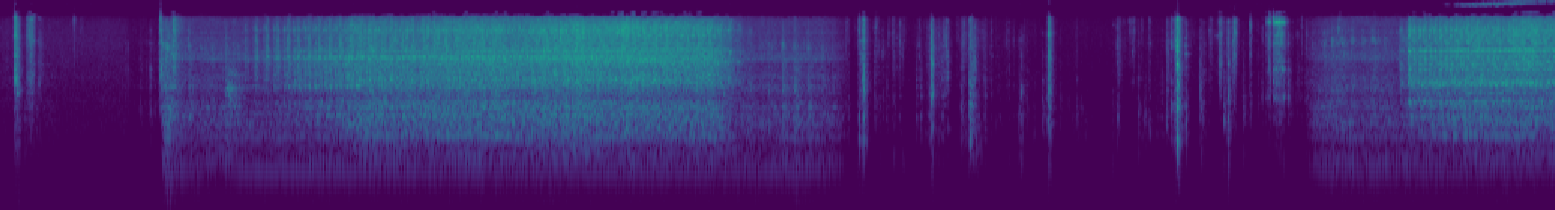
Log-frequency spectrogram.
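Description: Drill press running with an adjustable circle cutter boring a hole in plywood: the motor starts a couple of seconds in, the cut loads it up for about five seconds, then it eases off. A string of sharp clicks and knocks follows, and the drill press runs again near the end.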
